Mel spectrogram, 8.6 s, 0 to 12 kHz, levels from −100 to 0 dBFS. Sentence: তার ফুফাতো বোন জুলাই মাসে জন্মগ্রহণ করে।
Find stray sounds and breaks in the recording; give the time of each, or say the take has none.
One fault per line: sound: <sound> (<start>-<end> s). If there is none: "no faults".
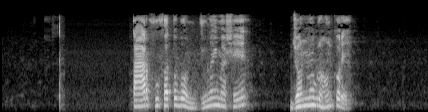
no faults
